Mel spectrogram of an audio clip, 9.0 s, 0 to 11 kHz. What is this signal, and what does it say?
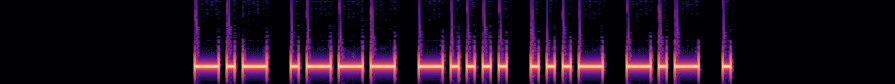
Morse code, heard as a keyed tone, about 16 wpm, 700 Hz. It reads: KJ6VKE
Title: USA Call Signs - 6 Characters - Repeated 3x - 15wpm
